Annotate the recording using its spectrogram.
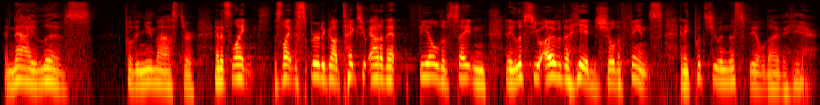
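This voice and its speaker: A man preaching a sermon with passion, moving from loud exhortation to hushed tones. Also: medium pitch, normal speed.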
